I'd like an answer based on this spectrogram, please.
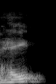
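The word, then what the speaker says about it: Haidt: if you're familiar with Jonathan Hate. I think that's how you say his name.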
